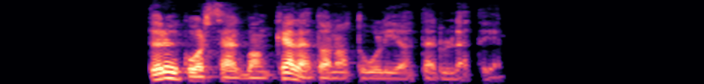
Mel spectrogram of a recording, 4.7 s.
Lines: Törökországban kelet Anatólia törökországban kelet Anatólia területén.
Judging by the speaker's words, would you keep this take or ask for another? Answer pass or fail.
fail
